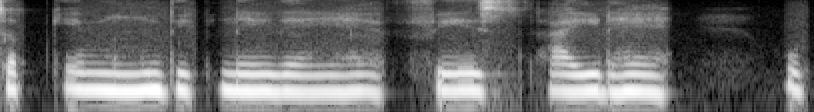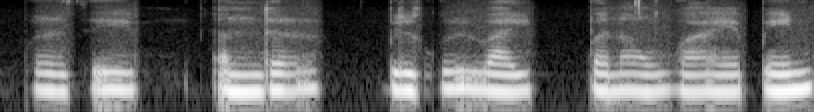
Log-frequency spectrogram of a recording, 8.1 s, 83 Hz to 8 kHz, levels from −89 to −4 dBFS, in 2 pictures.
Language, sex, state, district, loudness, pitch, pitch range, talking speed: Hindi, female, Maharashtra, Mumbai Suburban, -14 LUFS, 200 Hz, 195-205 Hz, 140 wpm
